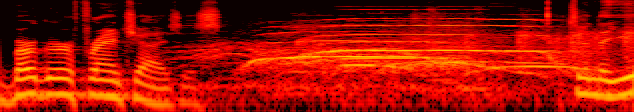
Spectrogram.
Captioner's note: applause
